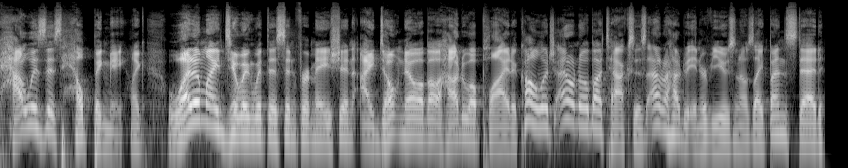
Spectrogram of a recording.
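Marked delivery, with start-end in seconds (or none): none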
